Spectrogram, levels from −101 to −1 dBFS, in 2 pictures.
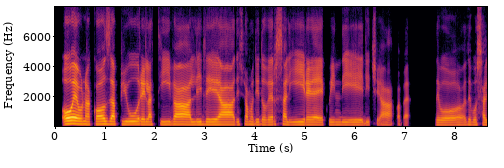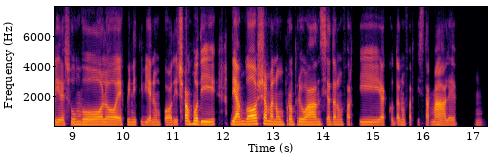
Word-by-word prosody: o 195 +3 +10
è 210 -1 +11
una 180 -2 +2
cosa 180 0 +3
più 175 +1 -2
relativa 170 0 +1
all'idea, 165 0 +1
diciamo, 165 +1 -7
di 160 -1 -7
dover 160 +1 -5
salire 160 -2 -2
e 150 - -7
quindi 155 -1 -6
dici: 75 - -12
"Ah - - -4
vabbè. - - -13 0.5
Devo 150 +1 -4
devo 155 -1 -7
salire 155 -1 -4
su 175 +1 -8
un 170 +1 -5
volo" 165 0 0
e 155 0 0
quindi 160 -2 -8
ti 165 - -15
viene 155 0 -4
un 155 0 -9
po', 150 -1 -4
diciamo 185 +5 +3
di 170 0 +1 0.3
di 185 -2 +3
angoscia, 185 +4 +5
ma 175 -2 0
non 170 0 -3
proprio 170 -1 -3
ansia 165 +1 +1
da 165 0 -4
non 160 0 -7
farti 160 -1 -7
ecco, 160 -2 -7
da 150 - -7
non 155 0 -9
farti 150 -2 -16
star 150 0 -9
male. 150 0 -1 0.3
Mh. 145 - -19
165 Hz, 160 wpm, -23 LUFS, 155-170 Hz, 0.5 s, è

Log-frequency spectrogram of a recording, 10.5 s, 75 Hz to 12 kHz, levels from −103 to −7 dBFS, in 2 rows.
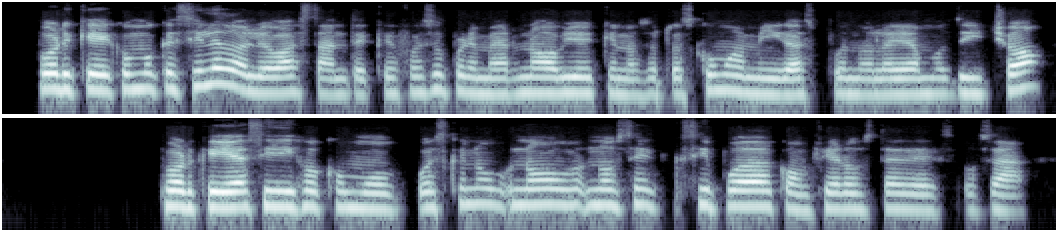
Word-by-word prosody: porque 230 -2 +4
como 235 0 -1
que 245 - 0
sí 265 +5 -2
le 300 - +5
dolió 220 -8 +3
bastante, 190 -2 -2
que 195 0 -9
fue 205 +1 -7
su 225 +2 -4
primer 195 -3 -3
novio 200 0 +1
y - - -5
que 195 - -7
nosotras 185 0 -7
como 225 +2 -2
amigas, 185 -2 0
pues, 190 - -6
no 185 -1 -4
le 185 0 -2
hayamos 190 0 -1
dicho, 205 +6 +2 0.8
porque 215 -2 +5
ella 215 0 +7
sí 225 - -1
dijo 220 0 +2
como: 205 -3 -2
"Pues, 210 0 -4
que 245 - -7
no 245 -1 -4
no 240 0 0
no 235 0 0
sé, 225 0 -5
si 240 -1 -4
pueda 225 +1 +5
confiar 200 -1 -3
en 200 - -1
ustedes, 190 -1 -5
o 190 - -14
sea, 180 -1 -3
205 Hz, 230 wpm, -19 LUFS, 190-225 Hz, 0.8 s, ella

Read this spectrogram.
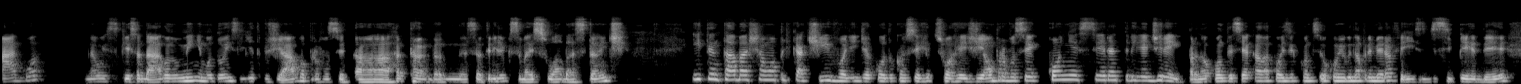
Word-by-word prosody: Água, 155 +9 -3 0.4
não 130 +2 -5
esqueça 135 0 -2
da 110 -4 +4
água, 145 +4 +1
no 145 - -1
mínimo 160 -1 +2
2 155 +3 -1
litros 260 - -7
de - - 0
água 140 +10 +1
pra - - -6
você 120 -2 -2
tá 115 -1 +2 0.2
tá 140 - +1
andando 115 0 -3
nessa 120 -1 -1
trilha, 140 +2 0
que - - -7
você - - -1
vai 115 0 +3
suar 120 0 +1
bastante, 125 +8 0 0.6
e 240 +1 +2
tentar 230 -3 +2
baixar 215 0 0
um 210 - 0
aplicativo 185 -4 0
ali 155 +1 -1
de 155 - -2
acordo 145 0 -1
com 150 - -1
se 150 0 0
sua 150 -2 +1
região, 145 +1 +2
pra 175 +1 0
você 170 +2 0
conhecer 210 -1 0
a 200 - +3
trilha 185 -2 -3
direito. 170 -8 +1
Pra 115 - -1
não 130 - 0
acontecer 145 +1 +2
aquela 155 +2 -1
coisa 155 -1 +1
que - - -4
aconteceu 155 0 -1
comigo 160 -1 +3
na 160 0 +3
1ª 160 +1 +2
vez, 125 -8 -2
de 120 - -7
se - - -2
perder 125 +2 +2
150 Hz, 215 wpm, -22 LUFS, 130-175 Hz, 0.6 s, da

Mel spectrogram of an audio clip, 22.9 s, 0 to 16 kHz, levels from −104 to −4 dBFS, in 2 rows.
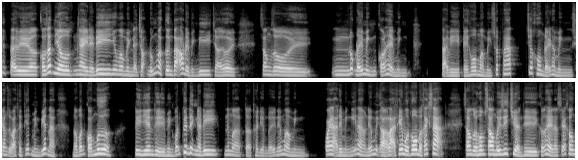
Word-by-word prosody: tại 175 - +2
vì 185 0 +4 0.2
có 190 +1 +1
rất 295 +1 +7
nhiều 205 -7 +5
ngày 190 -1 +2
để 165 -2 -1
đi 220 +3 +2
nhưng 210 -1 -2
mà 195 - +1
mình 175 -2 -6
nại 165 -3 -5
chọn 175 +4 -6
đúng 180 +10 -4
vào 270 -4 +1
cơn 195 -2 -2
bão 215 +4 +3
để 185 - -2
mình 145 -1 -13
đi. 180 +1 -4
Trời 150 -4 -4
ơi! 160 -1 -1 0.5
Xong 185 -2 -6
rồi, 160 -3 -1 0.5
ưm, 185 0 -6
núc 235 -1 0
đấy 180 +1 +3
mình 185 -5 -5
có 170 +1 -3
thể 200 -7 -1
mình 140 -1 -12 0.7
tại - - -2
vì 145 0 -5
cái 145 0 -7
hôm 180 +3 -3
mà 160 -2 -3
mình 135 -1 -11
xuất 210 +9 -9
phát, 220 +2 -1 0.3
trước 260 -1 -3
hôm 210 -6 -4
đấy 145 +2 -2
là 190 - -5
mình 140 -3 -11
xem 180 +6 -4
dự - - -5
báo 130 +2 0
thời 160 -1 -8
tiết 220 +8 -6
mình 150 -3 -8
biết 225 +3 +1
nà 150 -6 -4 0.3
nó 145 - -5
vẫn 185 +5 -2
có 165 - +2
mưa, 215 -1 +4 0.5
tuy 200 -1 0
nhiên 190 0 +2
thì 160 -5 0
mình 150 -2 -6
vẫn 185 +3 -2
quyết 295 +6 +1
định 245 -7 +1
nà 180 - +1
đi, 190 +1 +1
nhưng 190 0 -7
mà 155 -5 -4
tở 130 - -5
thời 150 - -9
điểm 140 -2 -10
đấy, 130 +3 -7
nếu 175 +3 -6
mà 185 -5 -1
mình 140 -2 -10 0.4
quay 200 +1 +3
nại 195 - +3
thì 150 - -2
mình 145 -1 -8
nghĩ 180 +5 -6
nà 190 -8 -1
nếu 165 +4 -3
mình 210 -4 -4
ở 150 -3 +4
lại - - +5
thêm 220 0 +5
một 190 -3 +4
hôm 210 -1 +7
ở - - +2
khách 215 +2 0
sạn, - - +5 0.4
xong 200 -1 +3
rồi 180 -1 +4
hôm 200 +1 +3
sau 205 0 +7
mới 195 0 +4
di 225 +2 +2
chuyển 195 -10 +2
thì 160 0 0
có 170 +5 -3
thể 185 -7 +4
là 150 - -3
sẽ 150 - -2
không 210 -1 +1
180 Hz, 270 wpm, -24 LUFS, 155-200 Hz, 0.7 s, rất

